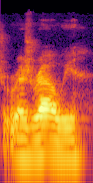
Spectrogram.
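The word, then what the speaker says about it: Regragui: They also fired their coach Rejraoui, that's how you pronounce it, who was extremely rigid to play a 4-5-1 AFCON.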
